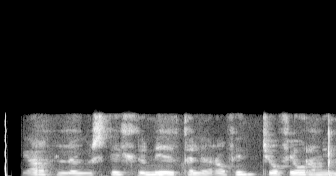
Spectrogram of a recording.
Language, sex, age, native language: Icelandic, male, 11, Icelandic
